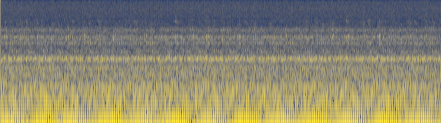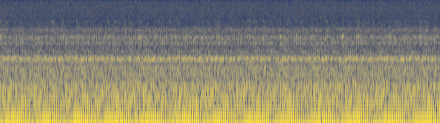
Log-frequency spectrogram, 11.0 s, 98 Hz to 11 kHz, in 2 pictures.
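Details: Ford Super Duty 6.7 diesel (Platinum), 56-degree cold start: steady, even clatter with a smooth low rumble, no misses or knocks, after a slight rpm drop (owner unsure if block heater); normal idle.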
